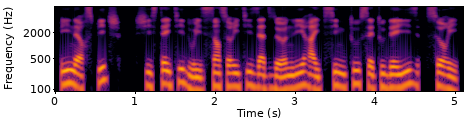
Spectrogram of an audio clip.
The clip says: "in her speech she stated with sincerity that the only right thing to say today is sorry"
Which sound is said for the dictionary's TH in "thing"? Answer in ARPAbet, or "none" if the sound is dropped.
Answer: S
